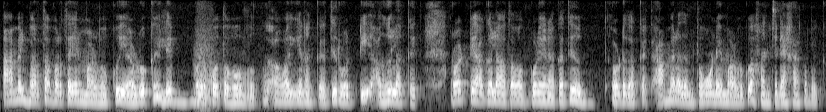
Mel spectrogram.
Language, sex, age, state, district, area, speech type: Kannada, female, 30-45, Karnataka, Koppal, rural, spontaneous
